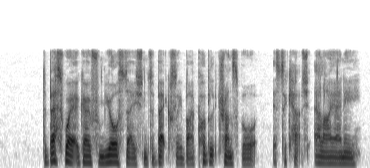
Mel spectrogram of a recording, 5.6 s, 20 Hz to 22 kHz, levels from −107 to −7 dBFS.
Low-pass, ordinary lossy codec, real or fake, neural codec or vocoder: 7.2 kHz; none; real; none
